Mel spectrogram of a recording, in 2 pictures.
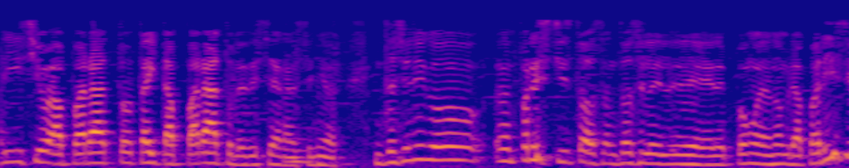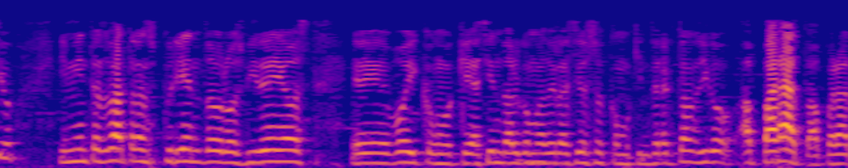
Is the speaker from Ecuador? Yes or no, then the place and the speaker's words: yes; Saraguro, Loja, Ecuador; soy de Saraguro, con mis amigos que formamos parte del team, conocido en el mundo como Ahora Pit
